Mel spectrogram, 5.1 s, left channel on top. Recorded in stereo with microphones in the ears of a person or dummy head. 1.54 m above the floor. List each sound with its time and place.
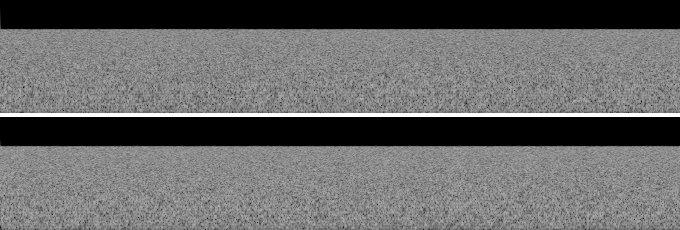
Only background noise.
